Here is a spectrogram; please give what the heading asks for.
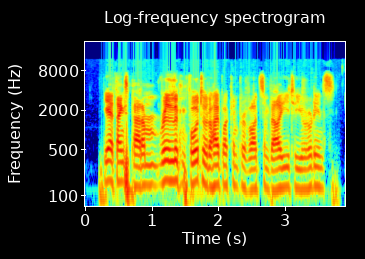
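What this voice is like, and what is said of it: Australian accent. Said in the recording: “you can obviously tell from ... accent that he's over in Australia”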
